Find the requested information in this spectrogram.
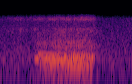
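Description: One soft, rough, low-pitched snoring breath lasting about a second over steady room hiss.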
